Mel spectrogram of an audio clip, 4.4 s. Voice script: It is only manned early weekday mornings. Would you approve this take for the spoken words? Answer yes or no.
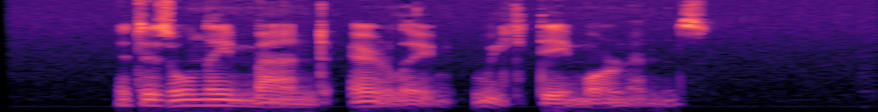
yes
